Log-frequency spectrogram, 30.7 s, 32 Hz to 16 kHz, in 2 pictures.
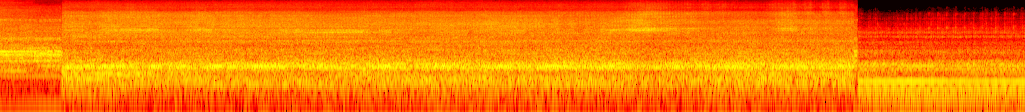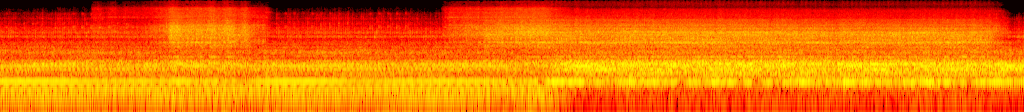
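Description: Wood lathe spinning a thin maple dome while a gouge takes shavings off its top, a dense steady shaving noise. About 13 seconds in the sound changes to a lower, steadier hum with short spells of cutting as a fluted parting tool works in to part the piece off.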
